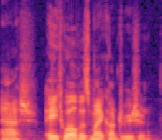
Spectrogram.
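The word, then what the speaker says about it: Æ: name X letter X the AE is like pronounced ash a 12 is my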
